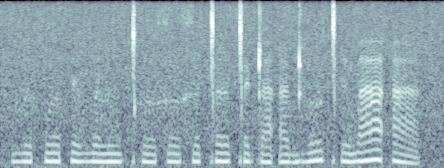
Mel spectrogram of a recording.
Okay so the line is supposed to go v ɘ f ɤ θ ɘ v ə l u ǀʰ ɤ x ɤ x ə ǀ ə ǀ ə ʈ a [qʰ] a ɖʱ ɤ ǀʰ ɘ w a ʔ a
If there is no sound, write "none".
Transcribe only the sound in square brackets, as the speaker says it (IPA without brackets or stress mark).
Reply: ʔ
